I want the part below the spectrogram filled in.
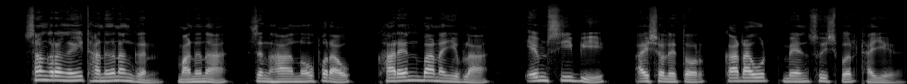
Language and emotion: Bodo, neutral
